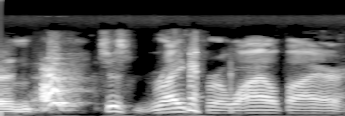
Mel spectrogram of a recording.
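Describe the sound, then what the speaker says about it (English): A pet dog barks several times close by, mixed in with someone talking over a phone line during a radio interview. "Yeah, there's a dog."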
